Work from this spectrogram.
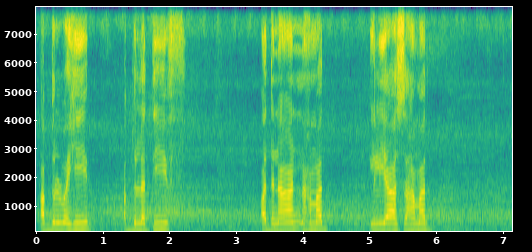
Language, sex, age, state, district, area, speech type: Urdu, male, 18-30, Uttar Pradesh, Balrampur, rural, spontaneous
